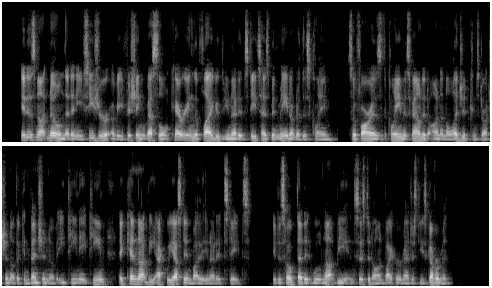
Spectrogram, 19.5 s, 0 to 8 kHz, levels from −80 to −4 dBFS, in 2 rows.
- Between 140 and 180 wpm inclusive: No, average, 195 wpm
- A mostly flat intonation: No, average, 3.6 semitones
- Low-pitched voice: Yes, low, 105 Hz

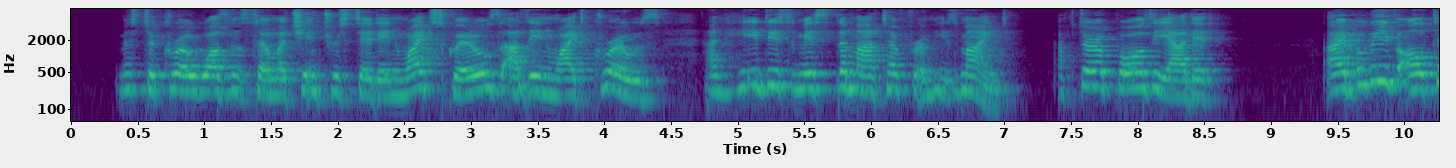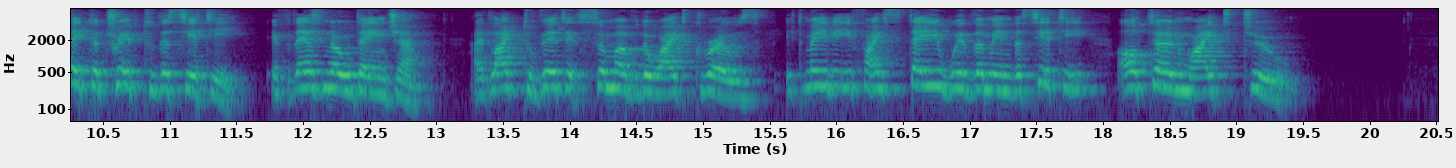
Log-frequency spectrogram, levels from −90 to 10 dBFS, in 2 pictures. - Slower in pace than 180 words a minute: No, average, 185 wpm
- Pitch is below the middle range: No, high, 230 Hz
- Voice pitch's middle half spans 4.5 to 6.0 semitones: No, average, 3.2 semitones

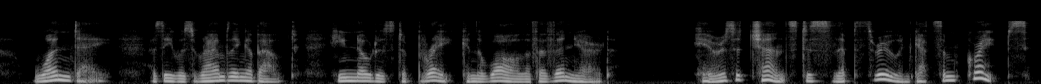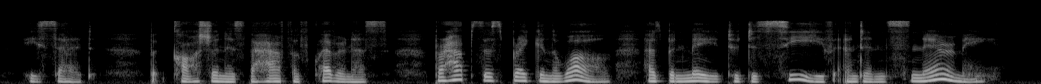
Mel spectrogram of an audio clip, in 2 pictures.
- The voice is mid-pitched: Yes, medium, 145 Hz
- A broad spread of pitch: No, average, 4.4 semitones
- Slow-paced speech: No, average, 155 wpm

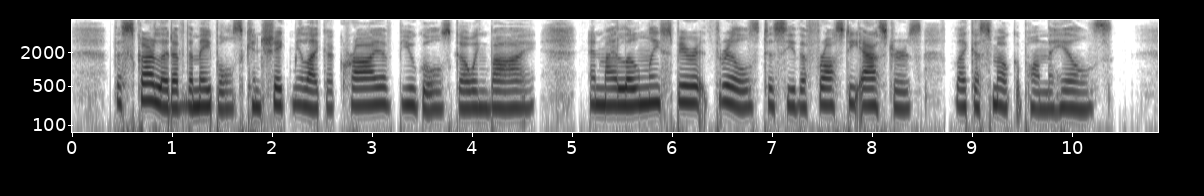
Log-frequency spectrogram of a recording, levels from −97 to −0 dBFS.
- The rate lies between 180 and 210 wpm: No, average, 155 wpm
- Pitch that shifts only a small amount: Yes, narrow, 2.2 semitones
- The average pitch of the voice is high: Yes, high, 220 Hz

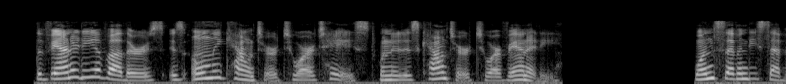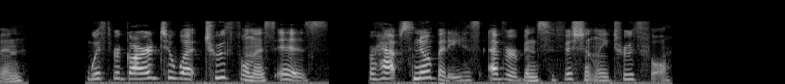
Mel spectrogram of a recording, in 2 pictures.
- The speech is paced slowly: Yes, slow, 120 wpm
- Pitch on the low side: No, high, 240 Hz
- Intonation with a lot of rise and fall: Yes, wide, 6.0 semitones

